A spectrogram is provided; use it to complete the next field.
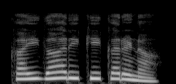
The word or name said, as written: ಕೈಗಾರಿಕೀಕರಣ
